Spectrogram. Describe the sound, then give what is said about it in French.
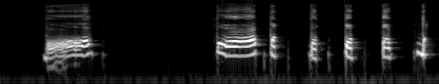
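A child imitates a hen: a drawn-out squawk, a pause, another long call, then a quick run of short, rhythmic clucks, fairly loud. “La poule. Oui, exactement. Mais oui, c'est ça.”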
